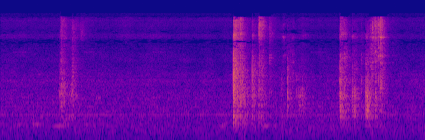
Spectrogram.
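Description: Small hard parts clicking and clinking as a sewing-machine presser foot is picked up and handled: a faint click near the start, then two short bursts of clicks and rattles about two and three and a half seconds in.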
